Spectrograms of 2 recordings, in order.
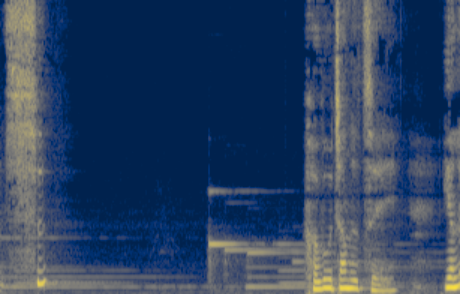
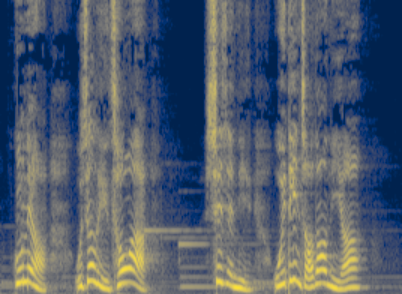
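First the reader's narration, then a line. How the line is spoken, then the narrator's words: Shouting while running. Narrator (Chinese): 李聪大老远边跑边吼说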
